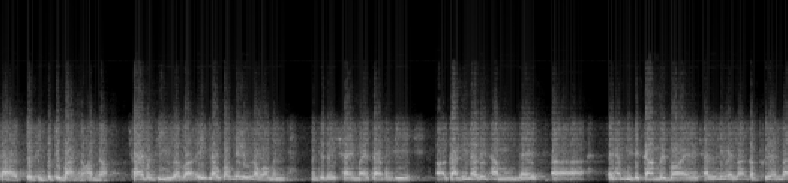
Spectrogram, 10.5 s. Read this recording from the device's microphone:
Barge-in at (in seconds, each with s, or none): none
